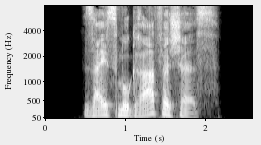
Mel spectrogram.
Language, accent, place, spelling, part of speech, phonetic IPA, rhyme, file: German, Germany, Berlin, seismografisches, adjective, [zaɪ̯smoˈɡʁaːfɪʃəs], -aːfɪʃəs, De-seismografisches.ogg
- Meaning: strong/mixed nominative/accusative neuter singular of seismografisch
